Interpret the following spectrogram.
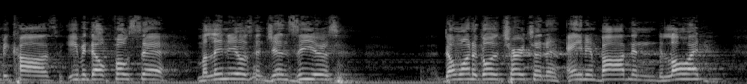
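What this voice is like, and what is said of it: Shouting preacher delivery. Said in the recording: “I'm shouting. I'm shouting”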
